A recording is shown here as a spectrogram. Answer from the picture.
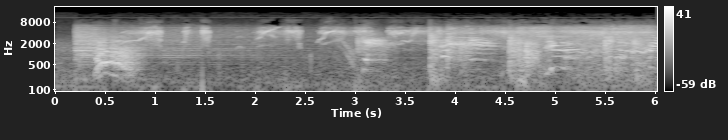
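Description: Film soundtrack: a man's shouting and high, sliding squeaks over strange music, with a few short knocks.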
